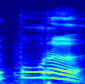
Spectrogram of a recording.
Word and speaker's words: pura: poor adik-adik ya atau kalau orang bali tuh bacanya bukan pura tapi puree ya Nah untuk hari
